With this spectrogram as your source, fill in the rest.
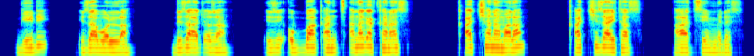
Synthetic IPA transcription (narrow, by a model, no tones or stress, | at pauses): ɡiːd̪ɪ | ʔɪzɐbɔlːɐ | d̪ɪzɐːt͡ʃʼɔzɐ | ʔɪzɪʔʊbːaːkʼɐnt͡sʼɐnɐɡɐkːɐnaːs | kʼɐt͡ʃːɐnɐmɐlɐ | kʼɐt͡ʃːɪzɐjt̪ɐs | ʔaːt͡sːɪɪmːɪd̪ɛs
